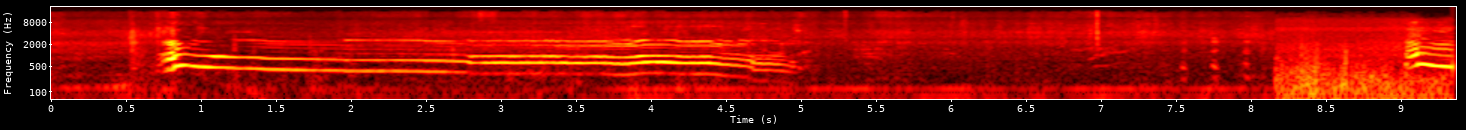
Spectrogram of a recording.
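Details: Drive-thru Husky lets out one sustained howl lasting about four seconds, level and slightly wavering before dropping off. A quiet pause follows, then a burst of louder noise and the start of another howl, over a low engine drone.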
